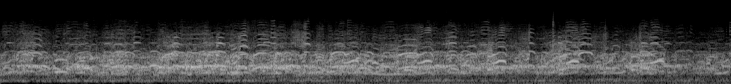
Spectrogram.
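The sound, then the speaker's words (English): A large flock of migrating birds, likely geese, flying in V formation honks continuously, many overlapping calls forming a dense, steady chorus that stays loud throughout without any talking. “So migrating birds, it appears, form V formations to combine the benefits of aerial updrafts and communication.”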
